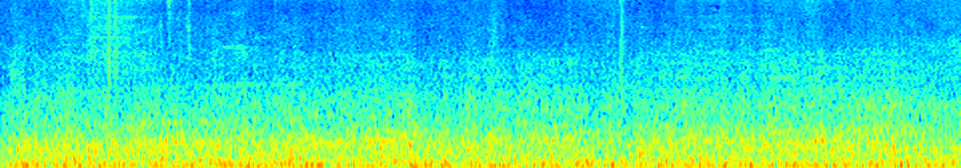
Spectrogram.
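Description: Elevated rapid-transit train running along its overhead steel structure: a steady, heavy rumble.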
